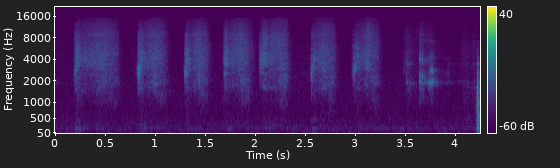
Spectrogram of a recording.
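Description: A wooden stylus scrapes the black coating off a flat, solid scratch-art mandala page, roughly A4 and from a book, revealing colour underneath, while a flat palm and fingertips rub and sweep away the flakes. It makes a steady series of short, dry, bright scratching and rubbing strokes separated by brief pauses, and it ends with a sharper, louder tap.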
